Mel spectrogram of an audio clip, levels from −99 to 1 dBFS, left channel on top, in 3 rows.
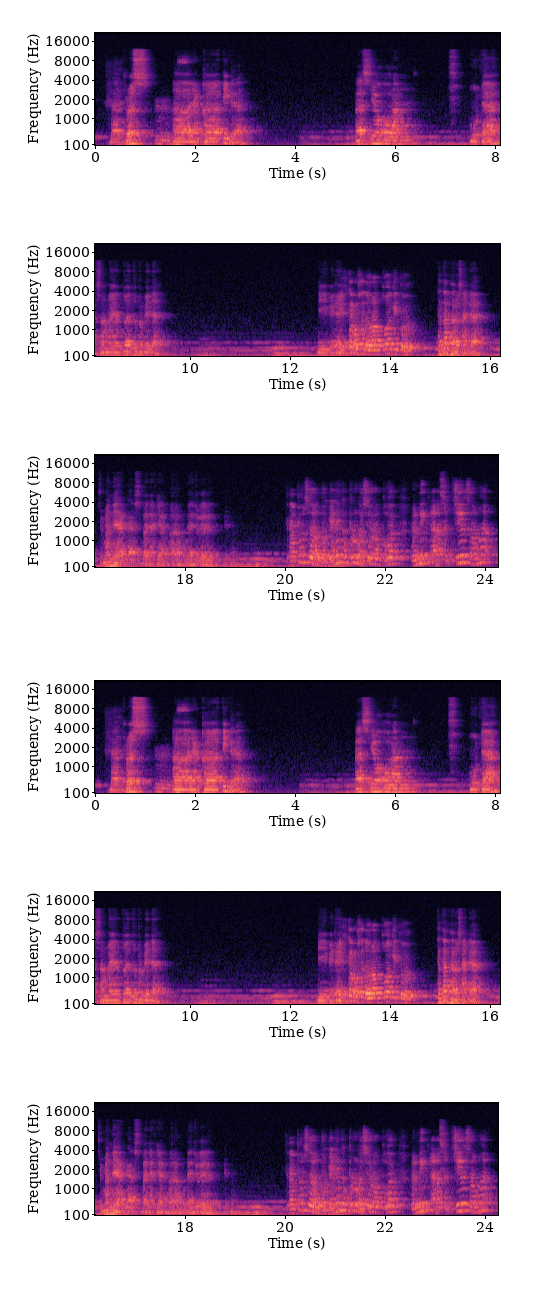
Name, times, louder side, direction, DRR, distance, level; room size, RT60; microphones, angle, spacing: voice 1, 0.3-1.0 1.5-3.0 5.2-6.4 7.1-7.2 7.5-9.5 12.5-13.1 14.9-15.8 16.3-19.0, right 1 dB, 50° right, -2 dB, 0.4 m, -30 dB
voice 2, 1.2-1.6 12.9-14.5 20.0-24.1, right 1 dB, 85° right, -3 dB, 1.1 m, -31 dB
sound 1, 4.1-21.2, right 1 dB, 10° right, 0.6 m, -42 dB
2.7 x 2.0 x 3.7 m, 0.81 s
head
